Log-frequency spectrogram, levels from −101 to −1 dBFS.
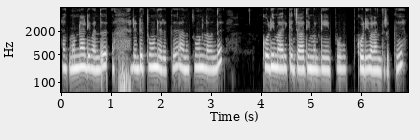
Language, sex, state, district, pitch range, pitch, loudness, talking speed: Tamil, female, Tamil Nadu, Nilgiris, 220-245 Hz, 230 Hz, -14 LUFS, 130 wpm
